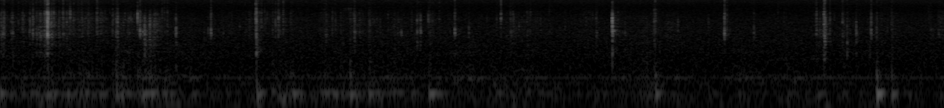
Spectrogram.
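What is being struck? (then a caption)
Tar soap bar scraped with a knife blade. A hand-sized, solid brown bar of tar soap, held in one hand, is shaved and scraped with the blade of a yellow utility knife over a pile of soap shavings. The sound is a quiet run of short, dry, bright scraping ticks and crisp pattering cuts over a low, steady hum. The knife cuts sharper now and then, and each scrape stops almost at once.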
